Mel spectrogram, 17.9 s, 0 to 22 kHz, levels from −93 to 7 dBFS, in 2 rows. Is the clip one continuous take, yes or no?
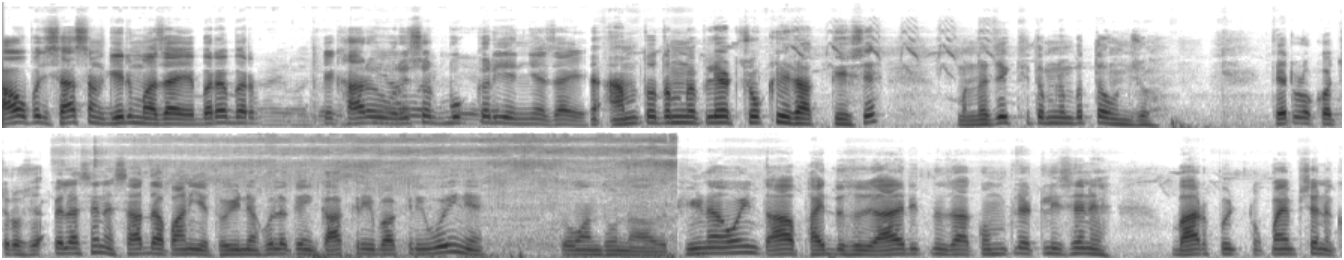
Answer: no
